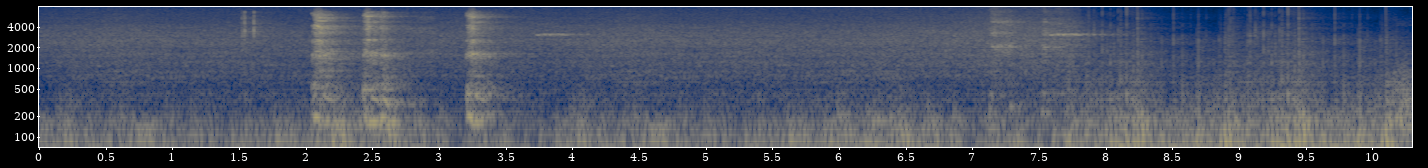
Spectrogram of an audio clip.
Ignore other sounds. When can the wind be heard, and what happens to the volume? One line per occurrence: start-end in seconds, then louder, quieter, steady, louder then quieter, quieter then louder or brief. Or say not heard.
0.0-10.2 louder.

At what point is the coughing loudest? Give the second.
3 s.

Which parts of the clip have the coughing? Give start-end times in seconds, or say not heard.
1.5-3.5, 7.1-7.8.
